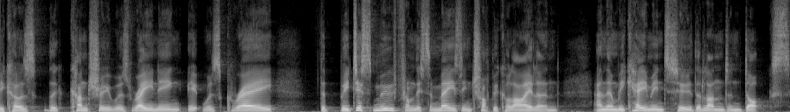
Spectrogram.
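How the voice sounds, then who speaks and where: A woman with an English Midlands accent has a very deep, low pitch and ordinary pitch variation. She speaks at a fairly slow pace on a very clean recording with a silent background. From England, Coventry. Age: 60s. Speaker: interviewee. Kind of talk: interview.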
